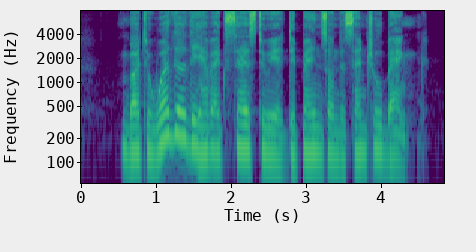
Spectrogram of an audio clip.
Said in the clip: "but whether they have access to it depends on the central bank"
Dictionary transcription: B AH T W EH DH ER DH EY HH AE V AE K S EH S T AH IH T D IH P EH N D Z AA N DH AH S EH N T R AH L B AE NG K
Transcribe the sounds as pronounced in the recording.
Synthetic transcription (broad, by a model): B AH T W EH DH ER DH EY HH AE V AE K S EH S T AH IH T D IH P EH N D Z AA N DH AH S EH N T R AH L B AE NG K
